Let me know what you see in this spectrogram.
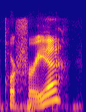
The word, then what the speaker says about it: porphyria: but it's called porphyria. It's P-O-R-P-H-Y-R-I-A.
